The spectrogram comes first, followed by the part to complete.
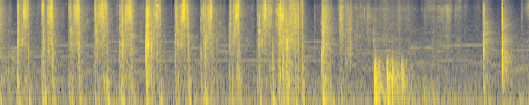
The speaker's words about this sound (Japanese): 今日も日本の神仏カードと正弦タロットカードと友人カードでですね、引いていきたいと思います。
